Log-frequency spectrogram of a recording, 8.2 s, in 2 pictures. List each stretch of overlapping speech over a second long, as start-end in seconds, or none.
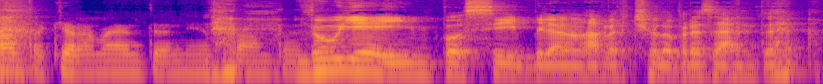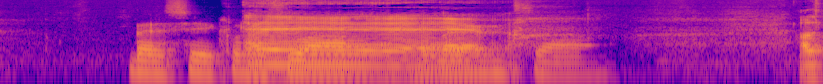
5.3-6.6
